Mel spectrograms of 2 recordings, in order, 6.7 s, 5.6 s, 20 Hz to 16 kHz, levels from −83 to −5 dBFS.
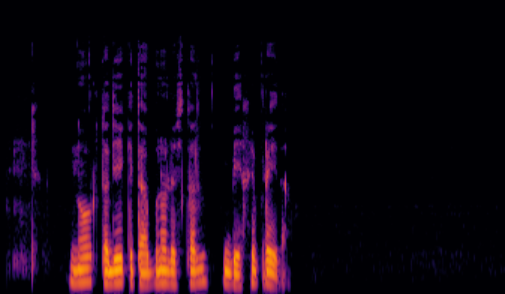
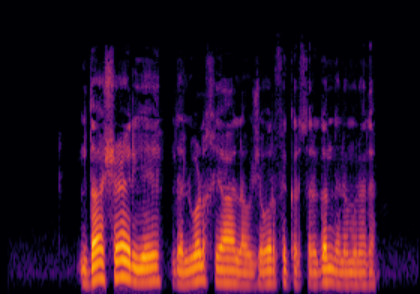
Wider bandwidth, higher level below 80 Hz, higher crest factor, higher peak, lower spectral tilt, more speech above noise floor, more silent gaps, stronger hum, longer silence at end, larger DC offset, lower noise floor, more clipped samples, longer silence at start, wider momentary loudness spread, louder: about the same, 10 kHz vs 10 kHz; about the same, -70 dBFS vs -70 dBFS; about the same, 20 dB vs 20 dB; second, -12 dBFS vs -8 dBFS; about the same, -7.5 dB/octave vs -6.5 dB/octave; first, 49 dB vs 43 dB; neither; neither; first, 2.95 s vs 0.6 s; neither; first, -76 dBFS vs -68 dBFS; neither; second, 0.4 s vs 1.05 s; second, 8 LU vs 13 LU; about the same, -28 LUFS vs -26 LUFS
